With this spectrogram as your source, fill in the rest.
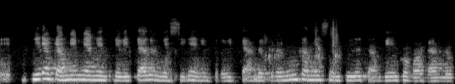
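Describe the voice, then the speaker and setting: Very fast in pace, a woman talks at a medium pitch with ordinary pitch variation. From Cuba. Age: 70s. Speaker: doctor. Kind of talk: interview.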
